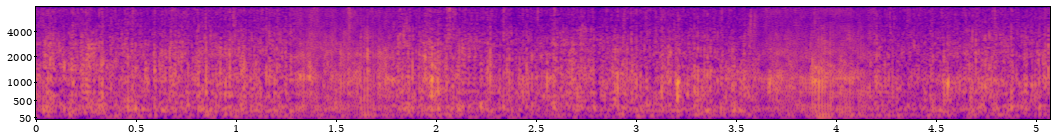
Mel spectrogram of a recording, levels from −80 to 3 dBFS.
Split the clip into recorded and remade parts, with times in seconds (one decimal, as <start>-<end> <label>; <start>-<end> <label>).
0.0-1.3 recorded; 1.3-1.8 remade; 1.8-3.6 recorded; 3.6-4.2 remade; 4.2-5.1 recorded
